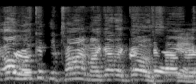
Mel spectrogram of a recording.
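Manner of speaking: high, loud brush-off, hurrying away; mock hasty exit. Host joking how the actress would dodge the crush talk, mock. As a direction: pretend to flee the awkward question. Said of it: "She's like".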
